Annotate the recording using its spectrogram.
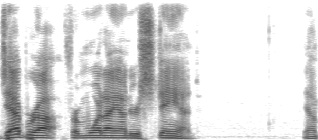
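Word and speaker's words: Desbarats: It's actually called Deborah, which is a weird thing. Okay, that's another weird naming convention. It says Desarats, but it actually is pronounced Deborah from what I understand.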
